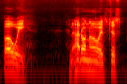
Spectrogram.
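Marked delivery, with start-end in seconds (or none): 0.1-0.6 "Bowie" said as BOH-ee; imitated mispronunciation. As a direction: say "Bowie" with a long O, like "bow" in rainbow. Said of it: "a guy kept saying".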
